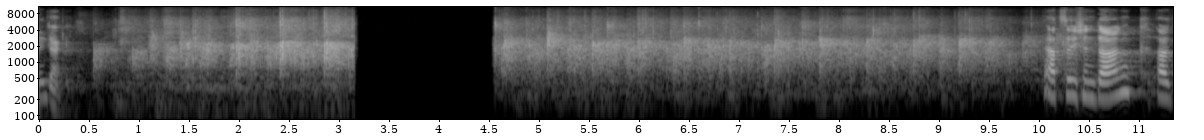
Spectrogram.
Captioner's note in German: Beifall bei der CDU und dem BÜNDNIS 90/DIE GRÜNEN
